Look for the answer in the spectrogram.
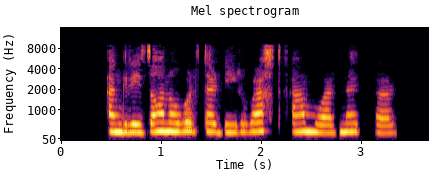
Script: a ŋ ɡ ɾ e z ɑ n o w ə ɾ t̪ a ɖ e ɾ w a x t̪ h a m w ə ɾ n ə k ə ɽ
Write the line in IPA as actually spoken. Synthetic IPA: a ŋ ɡ ɾ e z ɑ n o w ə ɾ t̪ a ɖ e ɾ w a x t̪ h a m w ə ɾ n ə k ə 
